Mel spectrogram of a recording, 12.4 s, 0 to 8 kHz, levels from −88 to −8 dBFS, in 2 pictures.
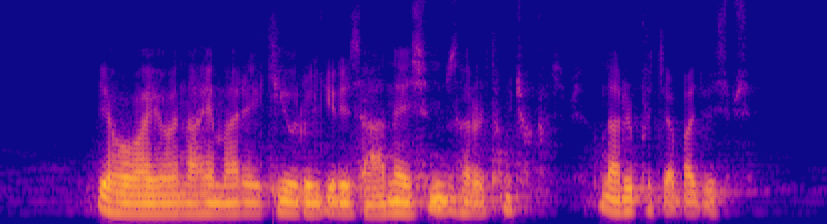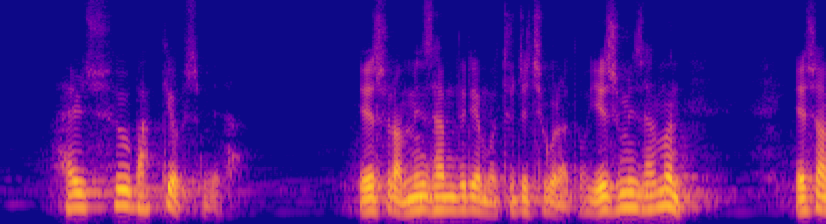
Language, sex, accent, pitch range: Korean, male, native, 95-140 Hz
